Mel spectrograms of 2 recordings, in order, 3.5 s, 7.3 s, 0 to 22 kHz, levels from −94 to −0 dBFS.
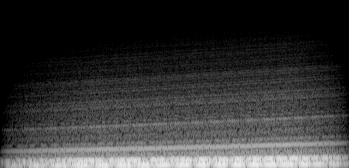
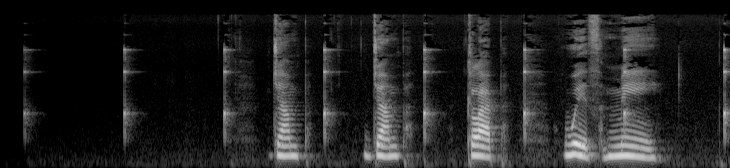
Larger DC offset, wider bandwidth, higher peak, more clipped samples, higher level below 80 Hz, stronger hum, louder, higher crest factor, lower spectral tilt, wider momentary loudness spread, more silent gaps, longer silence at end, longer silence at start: neither; second, 2.3 kHz vs 16.5 kHz; first, -4 dBFS vs -8 dBFS; neither; first, -16 dBFS vs -70 dBFS; neither; first, -17 LUFS vs -26 LUFS; second, 12 dB vs 20 dB; first, -12 dB/octave vs -4 dB/octave; second, 10 LU vs 18 LU; neither; about the same, 0 s vs 0 s; second, 0.05 s vs 1.25 s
